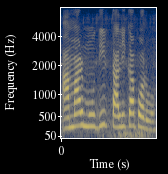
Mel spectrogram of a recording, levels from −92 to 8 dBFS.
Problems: constant background noise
